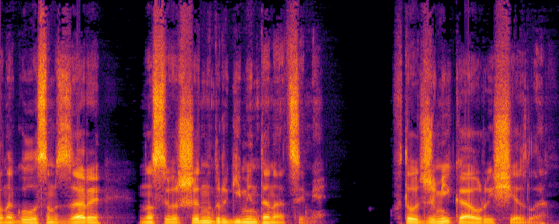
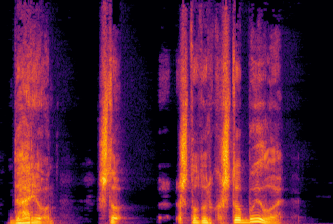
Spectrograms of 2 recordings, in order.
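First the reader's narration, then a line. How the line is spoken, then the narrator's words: Shaken whisper. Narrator (Russian): прошептала, похоже, сама только что осознав, что на мгновение потеряла контроль над собственным телом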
